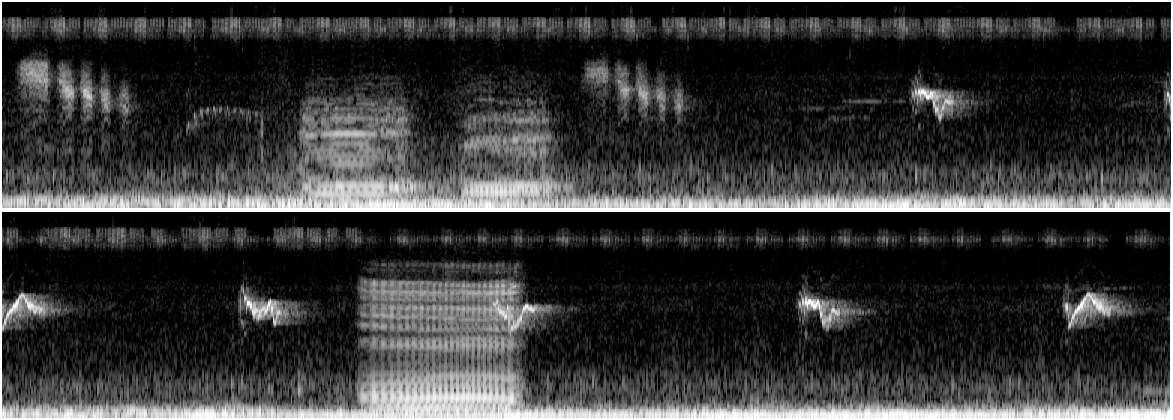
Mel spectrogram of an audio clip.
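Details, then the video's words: Cattle from a herd grazing in a green field, enjoying the grass: two rough, wavering moos close together early on, then a longer, louder, strongly harmonic moo later. Sharp bird chirps recur between them over steady low background noise. "Suara Sapi Moo"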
